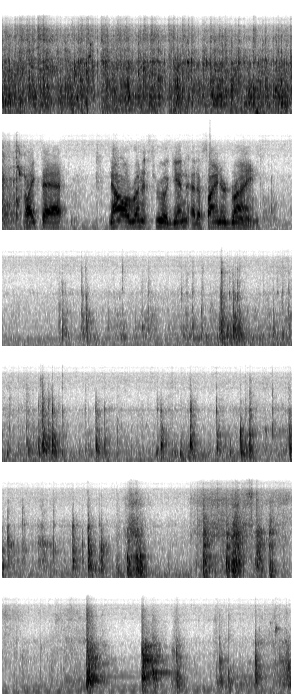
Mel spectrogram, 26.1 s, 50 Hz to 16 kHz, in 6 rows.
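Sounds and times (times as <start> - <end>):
hand-cranked grain grinder crunching: 0.0 - 5.2, 20.2 - 22.9.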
